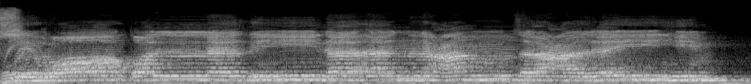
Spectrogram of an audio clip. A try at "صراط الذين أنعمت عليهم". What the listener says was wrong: Tekrar mimi fazla sıkmayalım. Seri bir şekilde geçelim.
